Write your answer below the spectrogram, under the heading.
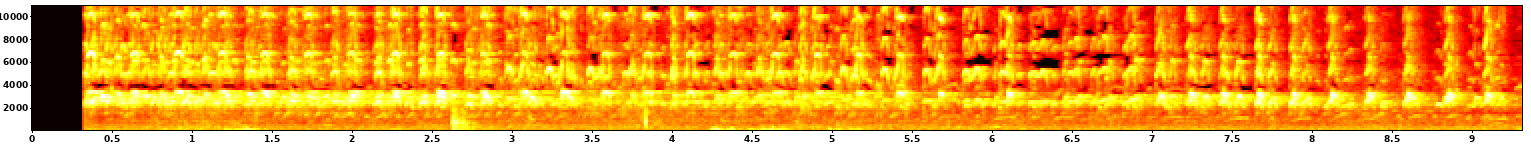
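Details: Eurasian oystercatcher calling: a dense, shrill stream of high piping notes repeated rapidly and almost without pause, several per second, with a few faint low thumps in the background.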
